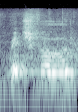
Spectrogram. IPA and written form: ˈrɪʧ ˈfuːd (rich food)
